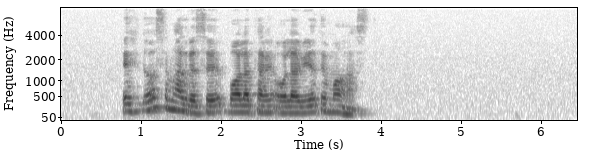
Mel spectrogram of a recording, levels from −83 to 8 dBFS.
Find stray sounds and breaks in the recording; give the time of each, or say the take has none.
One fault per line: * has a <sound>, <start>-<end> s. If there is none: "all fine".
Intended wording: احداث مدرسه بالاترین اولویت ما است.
all fine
